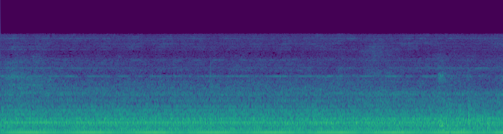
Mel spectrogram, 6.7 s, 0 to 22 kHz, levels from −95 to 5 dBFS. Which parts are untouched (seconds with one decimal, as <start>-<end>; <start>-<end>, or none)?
0.0-4.2; 4.8-6.0

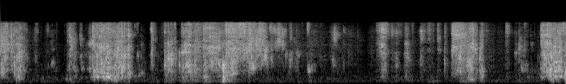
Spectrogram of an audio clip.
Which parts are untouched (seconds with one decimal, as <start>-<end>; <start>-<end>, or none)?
0.0-1.6; 2.5-3.5; 5.2-5.7

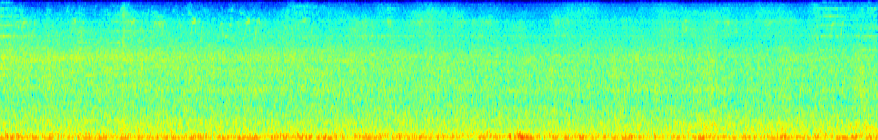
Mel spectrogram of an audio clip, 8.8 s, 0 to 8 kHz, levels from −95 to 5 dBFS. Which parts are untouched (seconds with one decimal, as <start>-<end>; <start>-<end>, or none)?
0.0-3.3; 8.2-8.8

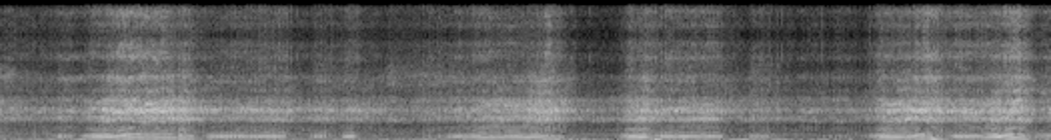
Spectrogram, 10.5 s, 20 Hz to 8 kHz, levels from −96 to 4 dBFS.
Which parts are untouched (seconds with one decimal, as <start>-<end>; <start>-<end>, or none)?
0.0-0.6; 1.6-10.5

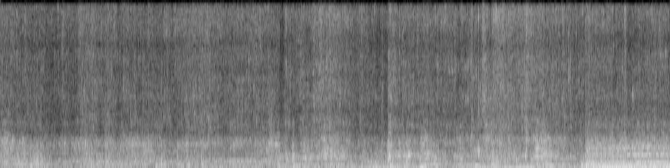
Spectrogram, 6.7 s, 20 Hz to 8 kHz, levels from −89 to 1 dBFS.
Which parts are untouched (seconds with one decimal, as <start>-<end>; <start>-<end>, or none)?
0.0-6.7

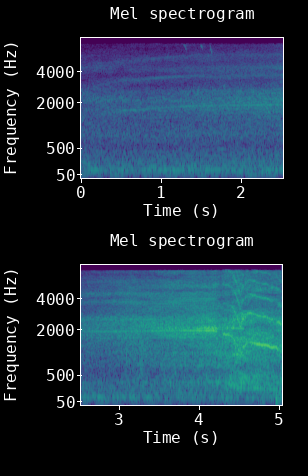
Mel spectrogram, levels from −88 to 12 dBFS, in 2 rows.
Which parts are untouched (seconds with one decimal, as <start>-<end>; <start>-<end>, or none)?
0.0-5.0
